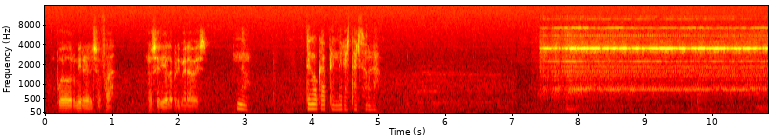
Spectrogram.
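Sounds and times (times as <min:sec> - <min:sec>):
speech: 0:00.2 - 0:03.2, 0:03.9 - 0:05.1
alarm clock ringing with a shrill electronic tone: 0:07.3 - 0:10.8.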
